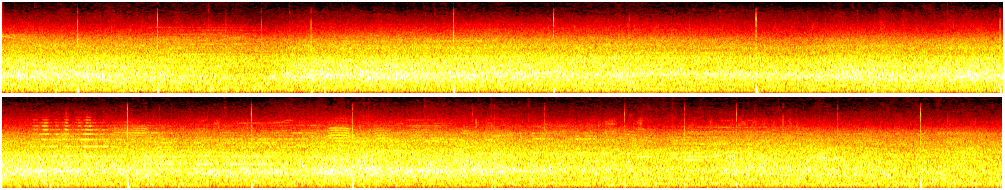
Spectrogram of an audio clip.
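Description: A football is kicked with sharp thumps now and then.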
